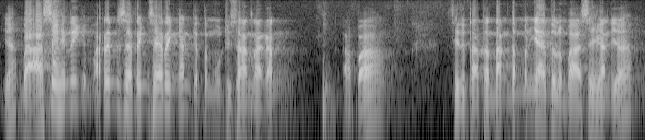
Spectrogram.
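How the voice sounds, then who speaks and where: Lively Javanese-accented pastor, chatty and joking. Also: male voice, a little high, fast. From East Java. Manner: chatty, joking, laughs often, asks the congregation questions. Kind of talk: conversational sermon. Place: church service.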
